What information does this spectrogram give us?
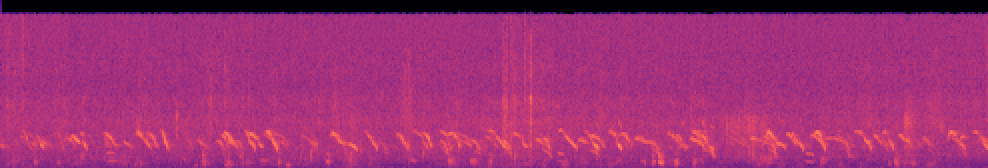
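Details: Many chickens produce quick high falling peeps almost without pause, with softer low clucks underneath, a dense, even chorus from start to finish.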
